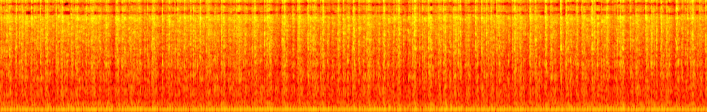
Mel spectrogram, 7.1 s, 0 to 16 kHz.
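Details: Rebuilt blown V8 drag car on first fire-up after winter refresh, run on the trans brake, RPM switch set at 6,000 for the shift solenoid: deep, loud, steady lumpy idle, no ticking, knocking or misfire; frost on the scoop, no milky oil; healthy.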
